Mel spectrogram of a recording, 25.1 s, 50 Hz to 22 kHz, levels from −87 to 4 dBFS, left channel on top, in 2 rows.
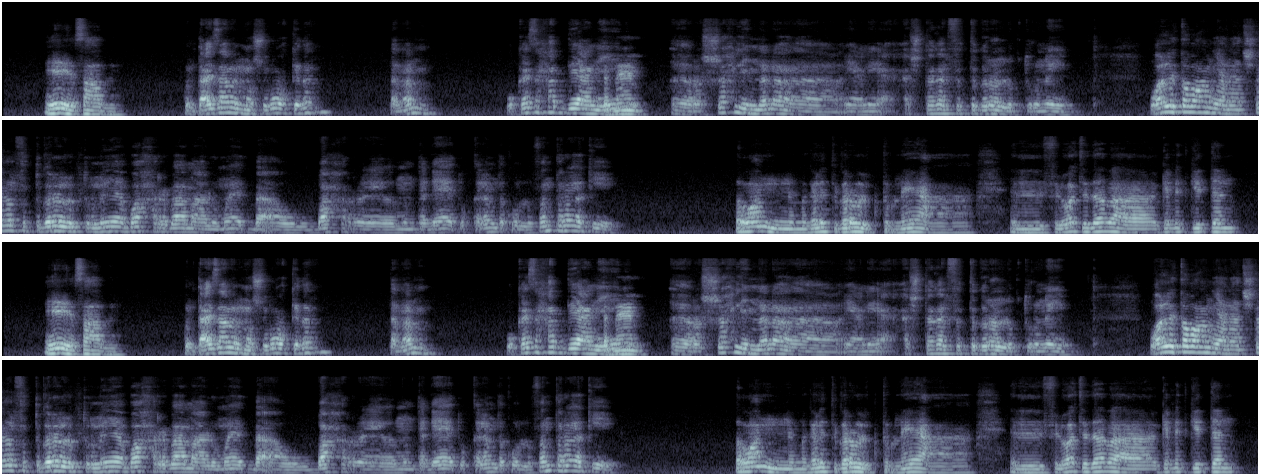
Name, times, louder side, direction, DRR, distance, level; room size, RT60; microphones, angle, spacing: voice 1, 0.4-1.2 6.0-6.4 19.9-24.9, equal, 25° right, 1.1 m, -24 dB
voice 2, 1.8-3.2 3.9-4.3 5.0-6.3 6.7-10.8 11.5-18.7, right 2 dB, 50° right, 1.0 m, -26 dB
4.5 x 2.7 x 2.4 m
head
